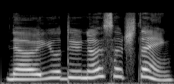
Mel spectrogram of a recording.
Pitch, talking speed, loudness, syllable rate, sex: 275 Hz, 205 wpm, -14 LUFS, 3.6 syllables/s, female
